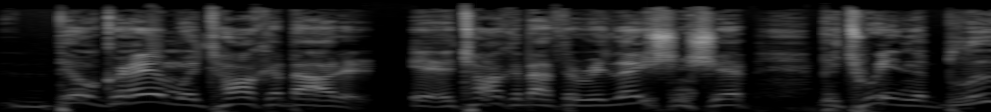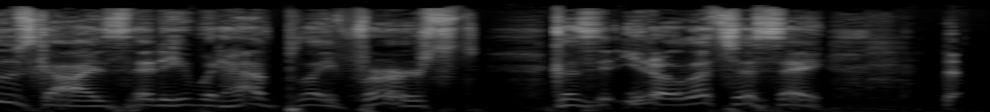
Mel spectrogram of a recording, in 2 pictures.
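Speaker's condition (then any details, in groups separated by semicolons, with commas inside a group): Voice changed after vocal cord surgery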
